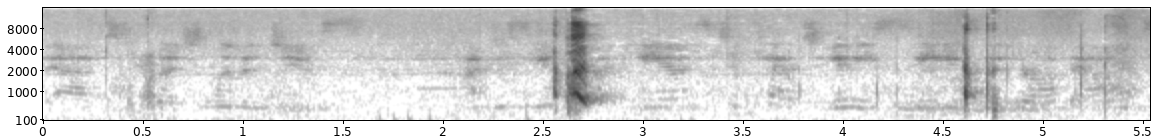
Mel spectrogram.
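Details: Hiccups: two abrupt hiccup sounds about two seconds apart that break into soft talking.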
